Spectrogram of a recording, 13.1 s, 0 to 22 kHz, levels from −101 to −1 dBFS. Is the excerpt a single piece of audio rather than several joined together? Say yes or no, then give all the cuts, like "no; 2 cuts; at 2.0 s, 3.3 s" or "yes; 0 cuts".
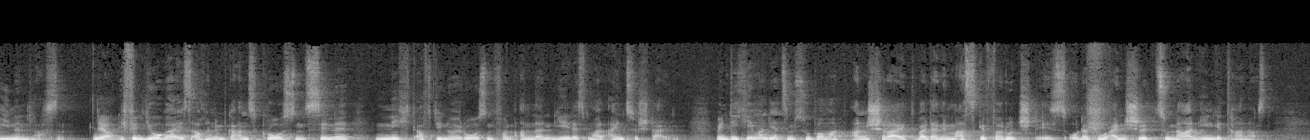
yes; 0 cuts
